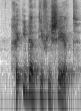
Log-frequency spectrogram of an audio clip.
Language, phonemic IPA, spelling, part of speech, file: Dutch, /ɣəˌidɛntifiˈsert/, geïdentificeerd, verb, Nl-geïdentificeerd.ogg
- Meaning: past participle of identificeren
